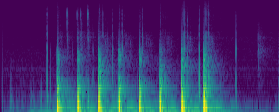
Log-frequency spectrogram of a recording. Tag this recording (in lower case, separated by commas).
home sounds, door, knock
